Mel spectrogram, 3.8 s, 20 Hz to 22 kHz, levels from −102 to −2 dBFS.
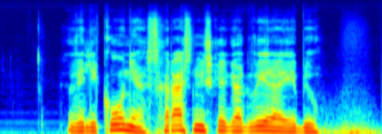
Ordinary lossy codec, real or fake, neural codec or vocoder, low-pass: none; fake; codec, 44.1 kHz, 7.8 kbps, Pupu-Codec; 19.8 kHz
